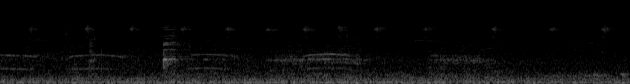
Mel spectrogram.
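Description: Birds calling: a few short arched calls in the first four seconds over a steady run of short high chirps, about three a second, from a small bird. A single sharp knock sounds about a second and a half in.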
